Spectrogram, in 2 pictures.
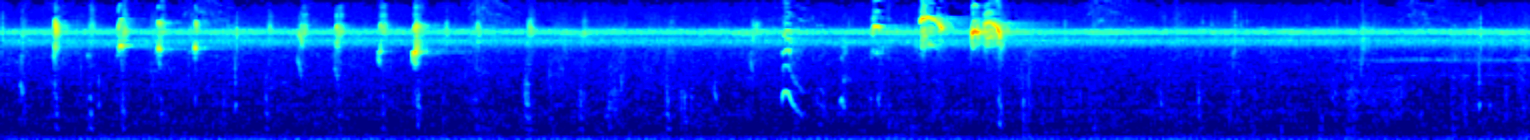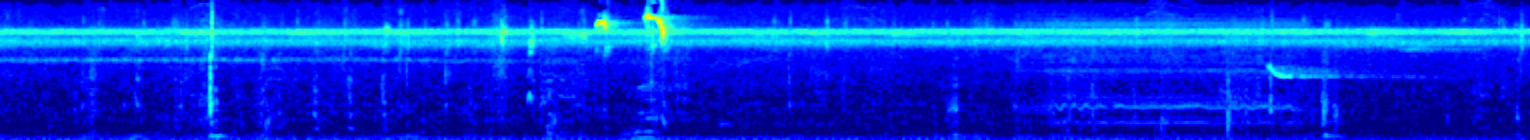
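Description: Outdoor ambience: a steady high insect drone with scattered sharp clicks and a few brief high rising squeaks, the loudest about six seconds in. A short lower-pitched call comes near the end.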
